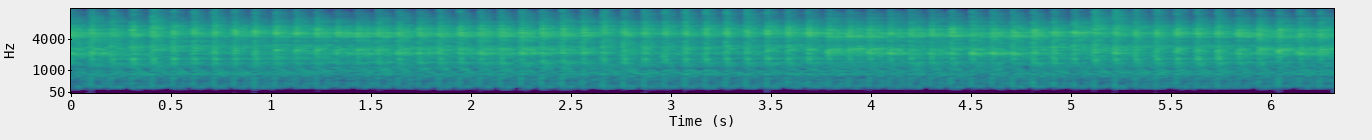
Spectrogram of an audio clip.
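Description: Steady, rapid mechanical tapping at about 146 pulses a minute: an extracorporeal shock wave therapy device firing its repeated pressure pulses.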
